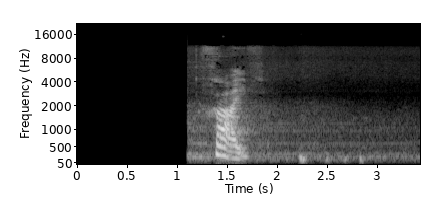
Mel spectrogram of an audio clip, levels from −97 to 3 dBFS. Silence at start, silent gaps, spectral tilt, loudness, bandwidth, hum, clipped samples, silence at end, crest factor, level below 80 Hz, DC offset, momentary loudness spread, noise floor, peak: 1.15 s; none; -5.5 dB/octave; -16 LUFS; 12 kHz; none; under 0.1%; 1.15 s; 22 dB; -72 dBFS; under 0.1%; 23 LU; -51 dBFS; -2 dBFS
